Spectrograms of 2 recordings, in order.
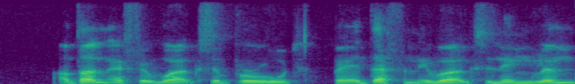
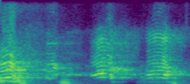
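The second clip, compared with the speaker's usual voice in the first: high laugh. Retold or imitated. Imitating the engineer's laugh.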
